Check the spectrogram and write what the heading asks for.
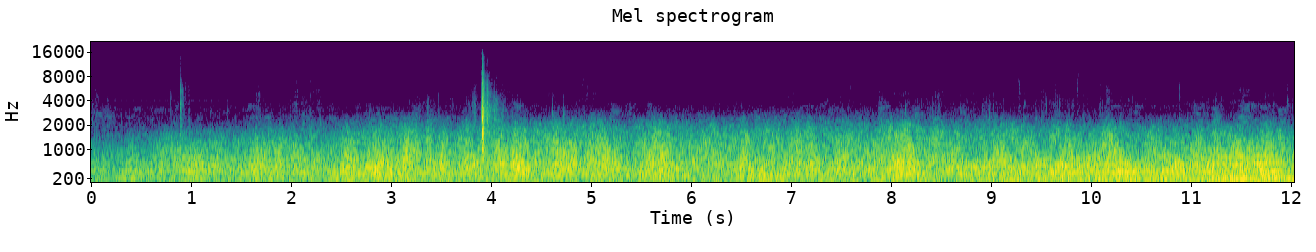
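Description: Airplane passing overhead, its roar growing steadily louder. One sharp crack of a bat hitting a baseball comes about four seconds in.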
